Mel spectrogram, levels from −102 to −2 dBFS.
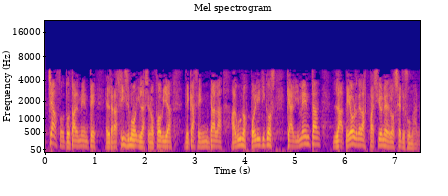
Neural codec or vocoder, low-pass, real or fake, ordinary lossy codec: none; 5.4 kHz; real; none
